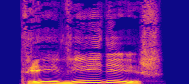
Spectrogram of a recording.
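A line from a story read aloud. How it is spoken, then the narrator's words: Shouted after someone. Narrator (Russian): крикнул ему вслед Элиас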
